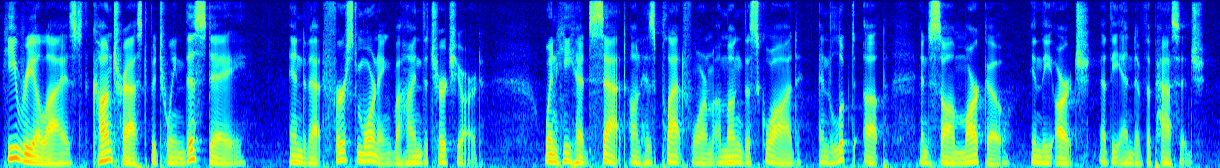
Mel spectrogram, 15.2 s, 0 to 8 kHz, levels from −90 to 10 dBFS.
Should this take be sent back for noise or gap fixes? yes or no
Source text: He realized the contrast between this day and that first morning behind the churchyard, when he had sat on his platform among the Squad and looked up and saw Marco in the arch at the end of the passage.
no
